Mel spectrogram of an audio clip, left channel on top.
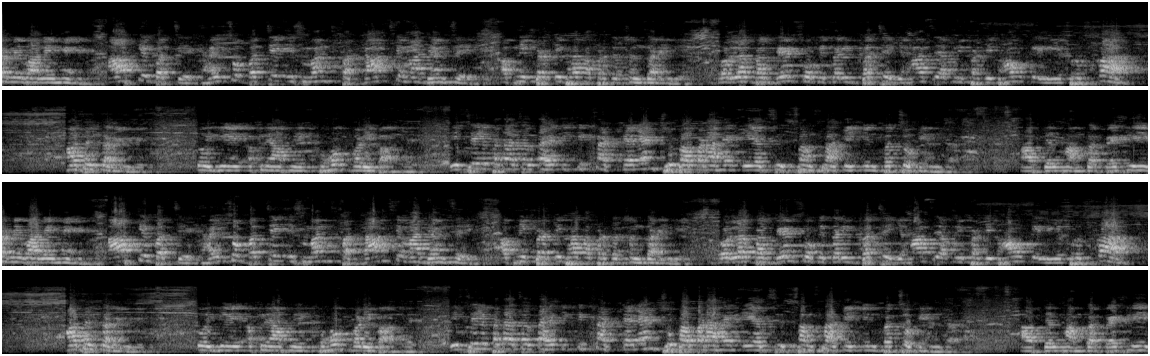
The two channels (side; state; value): both; normal; correlation 0.46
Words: वाले हैं। आपके बच्चे 250 बच्चे इस मंच पर डांस के माध्यम से अपनी प्रतिभा का प्रदर्शन करेंगे और लगभग 150 के करीब बच्चे यहाँ से अपनी प्रतिभाओं के लिए पुरस्कार हासिल करेंगे। तो ये अपने आप में एक बहुत बड़ी बात है। इससे पता चलता है कि कितना टैलेंट छुपा पड़ा है एएफसी संस्था के इन बच्चों के अंदर। आप दिल थाम कर बैठिए,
